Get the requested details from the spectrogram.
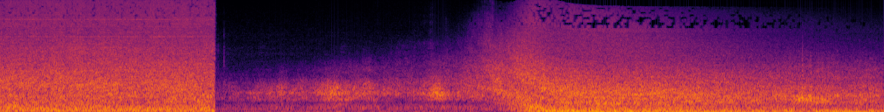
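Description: A jet engine roars steadily, dropping away briefly before swelling louder again.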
